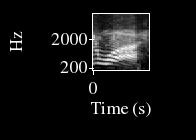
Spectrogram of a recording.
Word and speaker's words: Wos: Is it Dan Woos? – Dan Wos.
